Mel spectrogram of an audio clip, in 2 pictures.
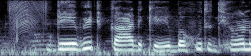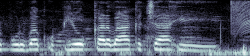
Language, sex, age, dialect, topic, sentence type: Maithili, female, 18-24, Southern/Standard, banking, statement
